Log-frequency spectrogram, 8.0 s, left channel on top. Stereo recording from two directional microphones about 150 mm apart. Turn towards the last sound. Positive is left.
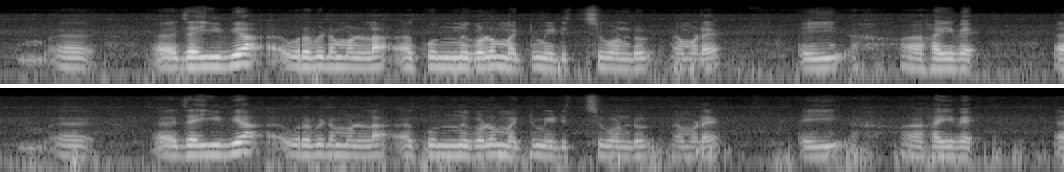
turn(degrees=15)  # may be behind; listen again after turning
